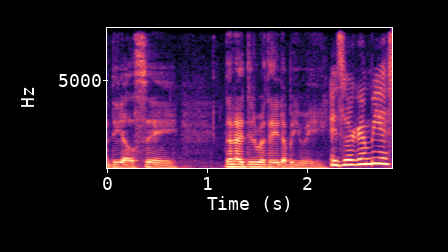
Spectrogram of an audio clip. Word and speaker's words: AWE: favorite story one was ah or awe actually what it's actually pronounced because it's ultra world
